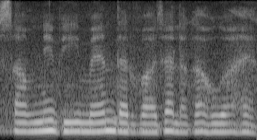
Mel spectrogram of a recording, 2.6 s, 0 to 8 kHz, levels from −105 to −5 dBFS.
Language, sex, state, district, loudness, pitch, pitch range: Hindi, female, Bihar, Purnia, -34 LUFS, 190 Hz, 180-195 Hz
